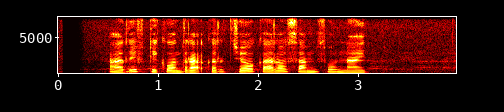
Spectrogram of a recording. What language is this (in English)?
Javanese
